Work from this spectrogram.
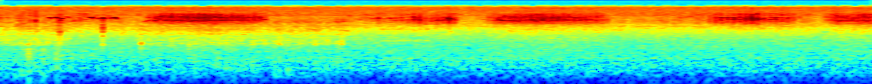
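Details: Faint, breathy snores of a sleeping silver tabby cat getting over a cold, nestled in a hot dog bed; hushed hisses rise and fall about every two seconds over steady background hiss.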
